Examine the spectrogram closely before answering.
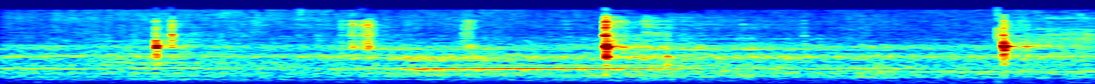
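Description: A walking cane, held by Hansen's disease patients who had lost their sight as they went to cathedral or church, taps on hard ground a few times at irregular intervals, sharp distinct knocks with some softer ones between, over a faint steady background hum.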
